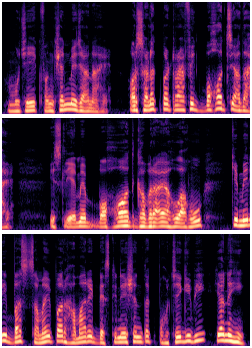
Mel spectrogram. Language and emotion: Hindi, fearful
